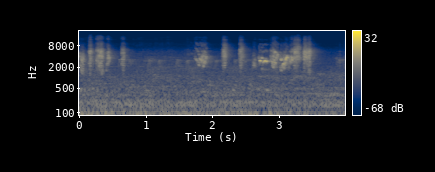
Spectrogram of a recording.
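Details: Budgerigars chattering together in a colony, with rapid ticking notes and overlapping high, scratchy chirps and squeaks building toward a busier burst near the end.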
